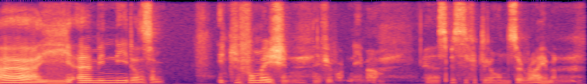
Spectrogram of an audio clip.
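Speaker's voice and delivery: barely held-back anger, strained control, drawn-out "I". Voicing a character who is visibly trying to control his temper: barely controlled anger. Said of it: "visibly trying to control his temper".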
